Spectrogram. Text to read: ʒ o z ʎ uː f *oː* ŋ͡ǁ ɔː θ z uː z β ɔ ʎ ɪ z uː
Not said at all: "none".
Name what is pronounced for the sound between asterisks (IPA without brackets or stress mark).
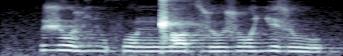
oː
